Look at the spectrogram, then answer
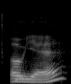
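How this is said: It sounds excited and eager.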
